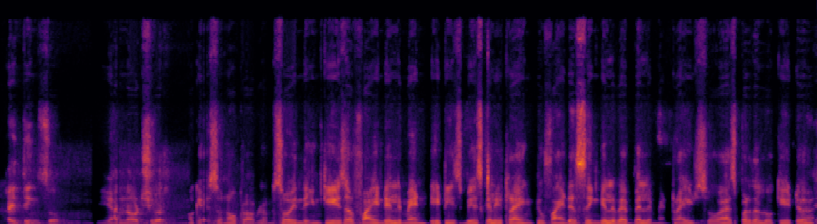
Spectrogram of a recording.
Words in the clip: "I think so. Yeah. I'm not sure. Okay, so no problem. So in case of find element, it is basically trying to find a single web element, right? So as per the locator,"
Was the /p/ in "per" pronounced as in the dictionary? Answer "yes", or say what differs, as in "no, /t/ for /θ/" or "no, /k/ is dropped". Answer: no, /f/ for /p/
